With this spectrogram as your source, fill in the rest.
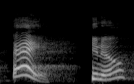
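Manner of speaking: retold high, loud protest; mock an affronted shout; indignant call. Son objecting as dad throws stuff at him, indignant call.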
